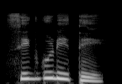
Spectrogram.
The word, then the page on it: ಸಿಗ್ಗುಡಿತೆ: kannada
